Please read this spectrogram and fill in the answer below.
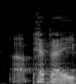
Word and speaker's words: Pepe: People always mock me for for saying it wrong. I call it peep. I don't know why. It's just an addiction that I have. Apparently, it's Pepe or something like that.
